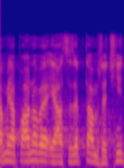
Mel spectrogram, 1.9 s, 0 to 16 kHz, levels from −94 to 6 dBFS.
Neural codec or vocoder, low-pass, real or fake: none; 7.2 kHz; real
